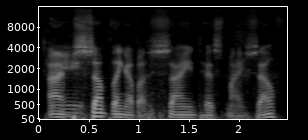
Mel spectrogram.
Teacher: He's got this almost kind of uh lispy whistly S's. >> So, see, I'm sort of saying it through my teeth.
